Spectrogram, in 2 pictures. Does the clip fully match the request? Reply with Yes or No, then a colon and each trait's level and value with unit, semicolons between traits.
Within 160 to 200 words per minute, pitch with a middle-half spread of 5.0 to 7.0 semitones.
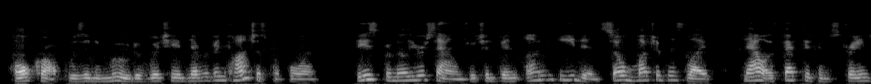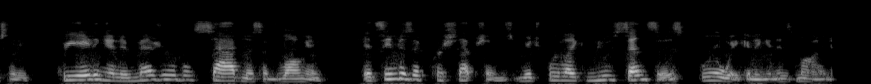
Yes: average, 170 wpm; wide, 5.6 semitones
